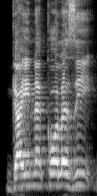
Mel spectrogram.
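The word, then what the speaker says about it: gynaecology: बताओ जरा, फिर से बोलो, वर्ड क्या है, जाई नहीं है, गाइनकोलॉजी।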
